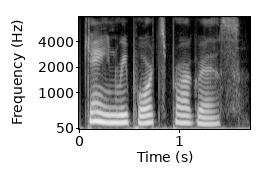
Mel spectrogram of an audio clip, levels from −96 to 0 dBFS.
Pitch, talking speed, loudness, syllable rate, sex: 195 Hz, 105 wpm, -15 LUFS, 3.2 syllables/s, female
